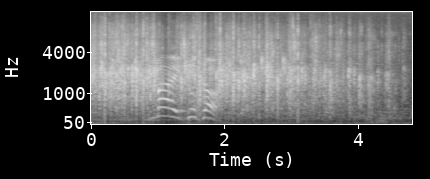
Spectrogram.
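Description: A church congregation applauds loudly and steadily at a worship service, a dense wash of clapping that fades slightly toward the end while a voice exclaims over it.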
